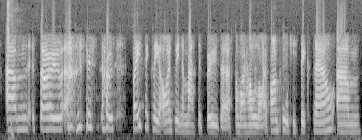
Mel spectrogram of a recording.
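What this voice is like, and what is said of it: British accent. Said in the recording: “I'm from the UK, as you can probably tell from my accent.”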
